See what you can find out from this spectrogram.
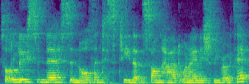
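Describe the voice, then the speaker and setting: A woman with a Lancashire accent speaks at a fairly high pitch, with noticeable background noise and audible room echo. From northern England, Lancaster. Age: 20s. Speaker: singer-songwriter. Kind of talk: interview answers. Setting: remote interview.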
